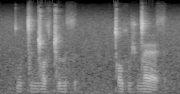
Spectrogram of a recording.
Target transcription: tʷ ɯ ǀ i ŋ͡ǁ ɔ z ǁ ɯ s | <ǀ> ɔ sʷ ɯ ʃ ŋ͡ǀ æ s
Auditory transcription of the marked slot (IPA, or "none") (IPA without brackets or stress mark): ǀ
